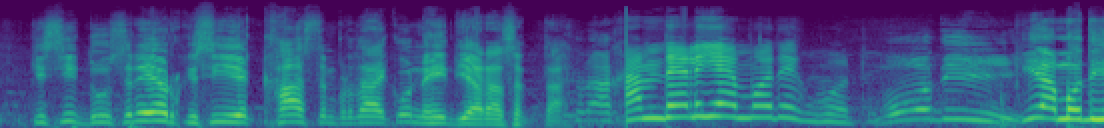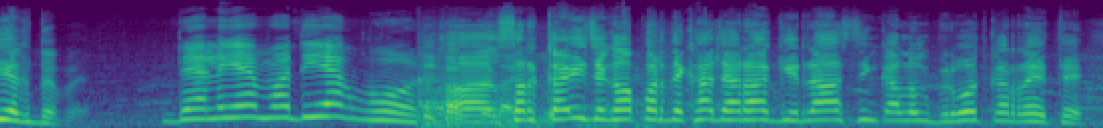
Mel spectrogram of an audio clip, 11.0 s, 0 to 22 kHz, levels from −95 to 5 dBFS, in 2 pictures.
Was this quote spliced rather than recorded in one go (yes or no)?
yes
